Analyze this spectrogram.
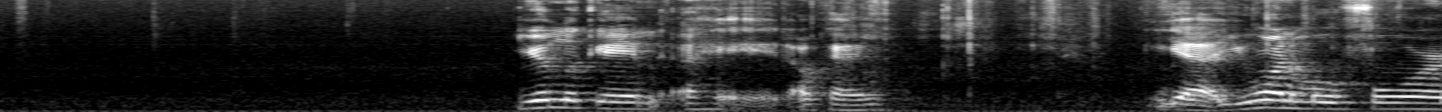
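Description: Playing cards rustle and tap softly in hands.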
